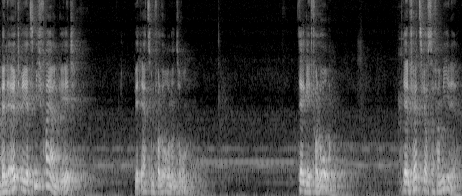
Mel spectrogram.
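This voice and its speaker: A man's voice: a little high, a little mellow. A man giving an emphatic lecture as a church educator, asking his audience questions, in an echoey hall. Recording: echoey hall, faint ambience.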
